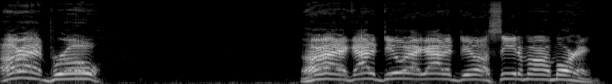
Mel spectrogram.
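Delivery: put-on cigarette smoker's voice. Retelling a hippie's reply to a job offer: imitating a smoker's voice. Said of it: "He talked like this 'cause he smoked cigarettes".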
